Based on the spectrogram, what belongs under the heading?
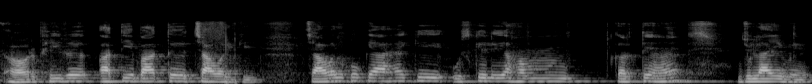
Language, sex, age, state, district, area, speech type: Hindi, male, 18-30, Uttar Pradesh, Prayagraj, rural, spontaneous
